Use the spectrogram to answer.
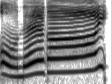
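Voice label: Voice, Japanese; Sharkry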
